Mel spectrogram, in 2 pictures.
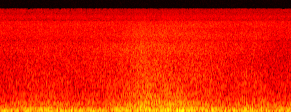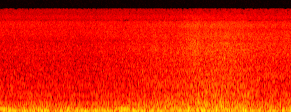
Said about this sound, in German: und das Meeresrauschen. Bringt dich ganz in den Moment. Du bist im Moment. konzentrierst dich nur auf das Rauschen des Meeres, auf die Wellen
